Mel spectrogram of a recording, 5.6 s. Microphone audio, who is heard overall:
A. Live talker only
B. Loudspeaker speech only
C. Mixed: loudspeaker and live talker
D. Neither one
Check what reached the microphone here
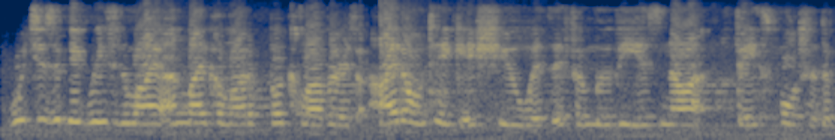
B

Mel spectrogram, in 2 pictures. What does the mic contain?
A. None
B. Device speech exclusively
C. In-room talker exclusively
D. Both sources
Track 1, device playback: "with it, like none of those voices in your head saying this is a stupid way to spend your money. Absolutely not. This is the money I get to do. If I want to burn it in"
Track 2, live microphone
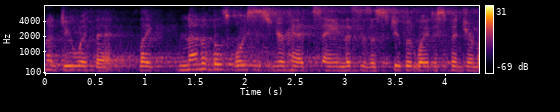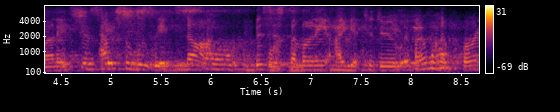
D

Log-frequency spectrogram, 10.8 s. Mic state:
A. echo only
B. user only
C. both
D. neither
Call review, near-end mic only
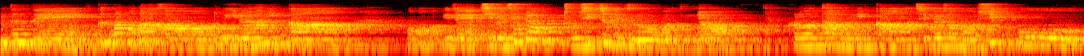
A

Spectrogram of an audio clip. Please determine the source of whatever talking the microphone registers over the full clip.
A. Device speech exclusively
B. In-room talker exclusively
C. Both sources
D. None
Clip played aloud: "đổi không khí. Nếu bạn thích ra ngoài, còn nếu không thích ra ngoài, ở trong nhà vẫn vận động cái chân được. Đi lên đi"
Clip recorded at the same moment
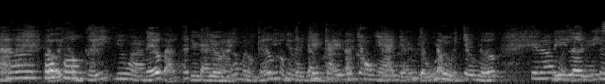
C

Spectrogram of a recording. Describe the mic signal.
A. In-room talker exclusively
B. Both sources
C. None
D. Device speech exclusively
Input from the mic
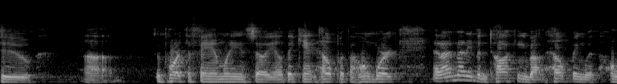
D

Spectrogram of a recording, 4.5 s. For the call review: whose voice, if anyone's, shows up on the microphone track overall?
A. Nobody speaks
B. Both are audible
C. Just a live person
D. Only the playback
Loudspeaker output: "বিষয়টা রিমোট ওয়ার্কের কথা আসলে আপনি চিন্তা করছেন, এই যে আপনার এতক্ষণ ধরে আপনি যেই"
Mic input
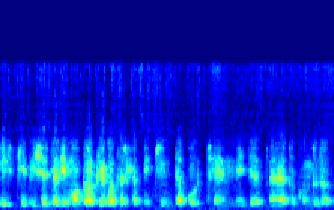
D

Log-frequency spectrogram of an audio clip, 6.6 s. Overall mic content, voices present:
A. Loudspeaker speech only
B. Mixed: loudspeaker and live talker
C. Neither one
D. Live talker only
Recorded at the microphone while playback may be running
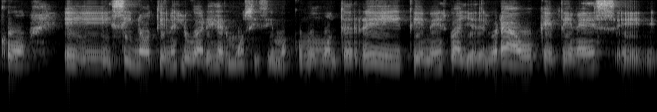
A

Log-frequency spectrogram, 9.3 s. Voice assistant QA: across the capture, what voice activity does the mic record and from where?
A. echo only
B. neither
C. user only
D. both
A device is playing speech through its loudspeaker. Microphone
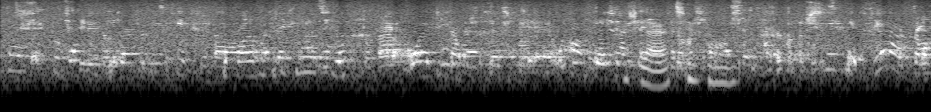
D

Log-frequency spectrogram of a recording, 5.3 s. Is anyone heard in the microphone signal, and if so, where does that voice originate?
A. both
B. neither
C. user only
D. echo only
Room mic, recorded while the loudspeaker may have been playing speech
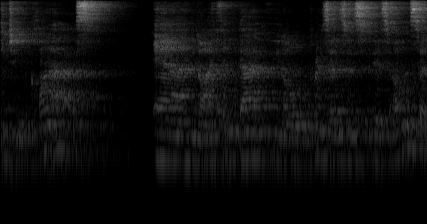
A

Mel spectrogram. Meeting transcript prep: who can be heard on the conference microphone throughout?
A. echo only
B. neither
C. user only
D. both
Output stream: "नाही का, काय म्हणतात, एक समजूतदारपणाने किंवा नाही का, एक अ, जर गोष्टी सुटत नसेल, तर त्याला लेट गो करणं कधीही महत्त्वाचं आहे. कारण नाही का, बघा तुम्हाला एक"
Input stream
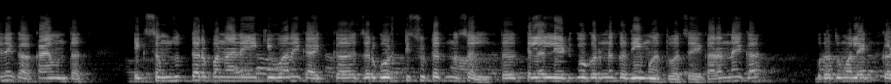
D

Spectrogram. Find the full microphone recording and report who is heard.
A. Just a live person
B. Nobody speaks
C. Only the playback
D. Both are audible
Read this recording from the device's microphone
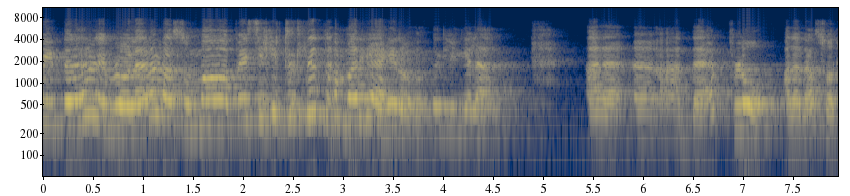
C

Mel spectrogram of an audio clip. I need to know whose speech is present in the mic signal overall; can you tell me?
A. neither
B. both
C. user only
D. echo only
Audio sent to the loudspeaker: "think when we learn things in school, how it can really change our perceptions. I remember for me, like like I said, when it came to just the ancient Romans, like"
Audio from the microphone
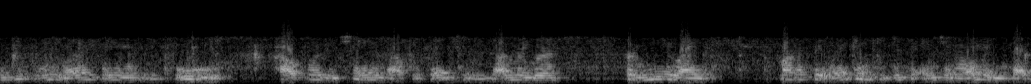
D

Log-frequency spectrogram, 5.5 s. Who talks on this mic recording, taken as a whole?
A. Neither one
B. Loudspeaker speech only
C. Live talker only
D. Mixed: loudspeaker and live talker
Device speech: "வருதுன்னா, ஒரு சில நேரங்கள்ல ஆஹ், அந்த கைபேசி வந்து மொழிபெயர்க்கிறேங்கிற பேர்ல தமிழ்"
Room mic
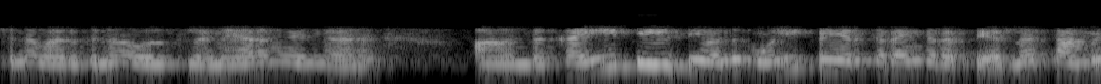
B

